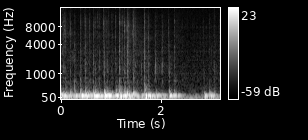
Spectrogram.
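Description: Rapid typing on a computer keyboard as an address is entered, many quick clacking keystrokes in an uneven, busy rhythm, with no talk.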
